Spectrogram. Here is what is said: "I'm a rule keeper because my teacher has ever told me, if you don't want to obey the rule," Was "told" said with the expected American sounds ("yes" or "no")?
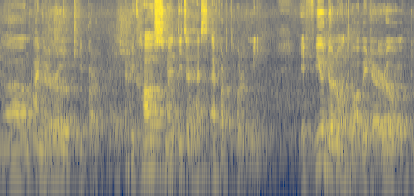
no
